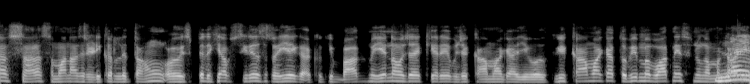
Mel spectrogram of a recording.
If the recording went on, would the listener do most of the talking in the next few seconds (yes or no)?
yes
